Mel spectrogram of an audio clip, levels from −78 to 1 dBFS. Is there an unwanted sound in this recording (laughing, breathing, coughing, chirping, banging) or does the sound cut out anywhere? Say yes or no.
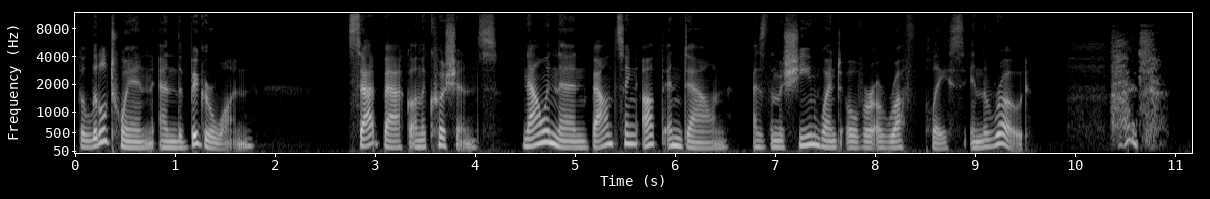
yes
